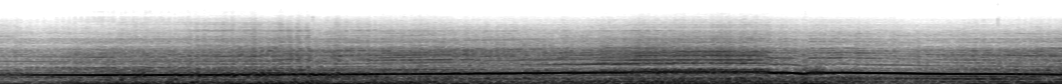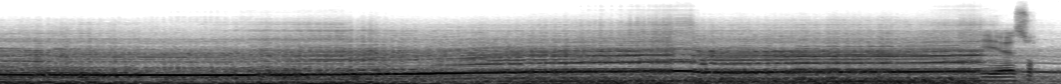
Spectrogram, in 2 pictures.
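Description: A race car engine held at full throttle drones loudly and continuously, its pitch rising and falling slightly through the corners, up close and with no pause.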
